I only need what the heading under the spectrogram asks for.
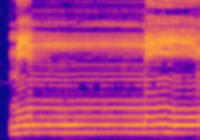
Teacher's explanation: Nah, di sini nun bertasdid juga. Di sini nun bertasdid sama-sama dibaca dengung.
